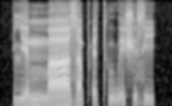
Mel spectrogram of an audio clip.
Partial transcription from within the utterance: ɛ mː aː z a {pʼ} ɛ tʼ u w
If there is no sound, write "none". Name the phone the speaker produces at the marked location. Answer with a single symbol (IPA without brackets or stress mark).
pʼ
